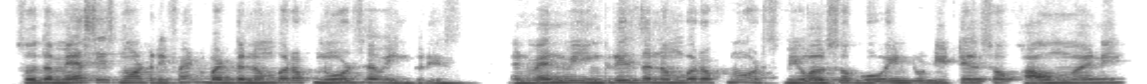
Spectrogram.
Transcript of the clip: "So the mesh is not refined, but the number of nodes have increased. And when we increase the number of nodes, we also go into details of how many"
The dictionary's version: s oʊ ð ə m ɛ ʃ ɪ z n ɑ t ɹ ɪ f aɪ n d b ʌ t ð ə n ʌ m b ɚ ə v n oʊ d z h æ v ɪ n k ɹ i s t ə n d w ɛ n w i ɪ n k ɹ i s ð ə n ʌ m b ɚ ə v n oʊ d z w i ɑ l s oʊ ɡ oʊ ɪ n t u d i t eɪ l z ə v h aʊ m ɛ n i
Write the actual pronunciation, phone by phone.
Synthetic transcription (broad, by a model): s oʊ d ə m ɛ s ɪ z n ɑ t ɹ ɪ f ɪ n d b ʌ t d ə n ʌ m b ɚ ə v n oʊ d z h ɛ v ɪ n k ɹ i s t ə n d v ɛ n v i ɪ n k ɹ i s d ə n ʌ m b ɚ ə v n oʊ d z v i ɑ l s oʊ ɡ oʊ ɪ n t u d i t eɪ l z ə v h aʊ m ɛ n i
